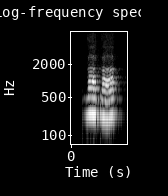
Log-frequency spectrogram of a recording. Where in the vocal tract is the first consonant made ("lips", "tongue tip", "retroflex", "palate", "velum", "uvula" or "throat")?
velum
